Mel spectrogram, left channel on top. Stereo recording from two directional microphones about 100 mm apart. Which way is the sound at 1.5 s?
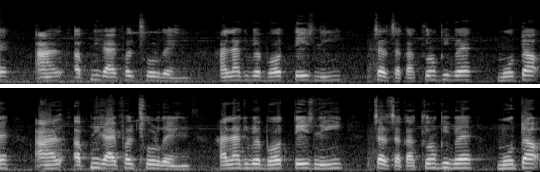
55° right (ahead or behind).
